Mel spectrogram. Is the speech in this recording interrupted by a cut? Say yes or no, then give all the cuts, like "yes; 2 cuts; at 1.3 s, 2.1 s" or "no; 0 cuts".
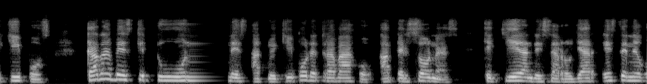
no; 0 cuts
